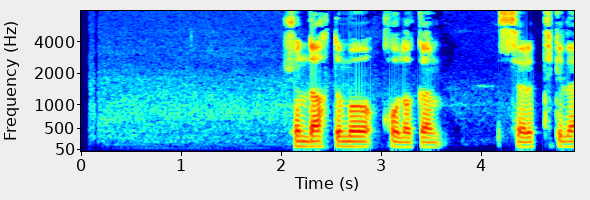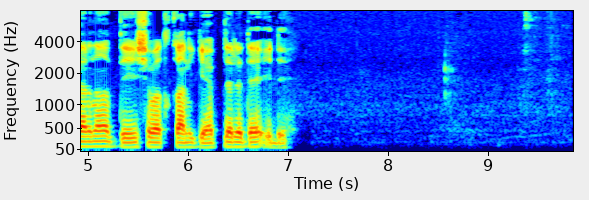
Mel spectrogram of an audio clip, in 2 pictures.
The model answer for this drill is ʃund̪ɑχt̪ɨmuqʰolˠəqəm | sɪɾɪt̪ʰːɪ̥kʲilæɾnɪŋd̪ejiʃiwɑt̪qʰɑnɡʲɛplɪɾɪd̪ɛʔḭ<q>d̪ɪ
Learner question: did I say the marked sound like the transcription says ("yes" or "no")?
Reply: no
